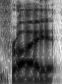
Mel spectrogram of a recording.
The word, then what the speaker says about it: Frey: mess up everybody awful everybody calls us Fray because that's the way you grammatically pronounce it yeah and he's like it's fry and I'm like I'll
